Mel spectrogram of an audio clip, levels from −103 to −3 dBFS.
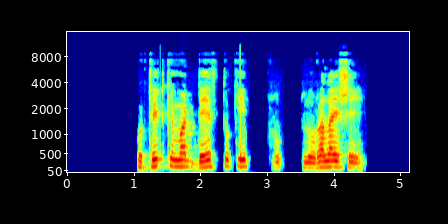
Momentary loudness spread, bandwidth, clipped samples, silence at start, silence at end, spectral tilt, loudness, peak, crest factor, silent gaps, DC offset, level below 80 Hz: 17 LU; 9.4 kHz; under 0.1%; 1.05 s; 0.7 s; -6.5 dB/octave; -17 LUFS; 0 dBFS; 18 dB; 2.28-2.34 s, 2.84-3.00 s, 3.27-3.51 s; under 0.1%; -62 dBFS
